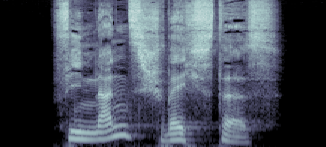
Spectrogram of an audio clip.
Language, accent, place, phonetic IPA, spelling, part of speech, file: German, Germany, Berlin, [fiˈnant͡sˌʃvɛçstəs], finanzschwächstes, adjective, De-finanzschwächstes.ogg
- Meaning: strong/mixed nominative/accusative neuter singular superlative degree of finanzschwach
